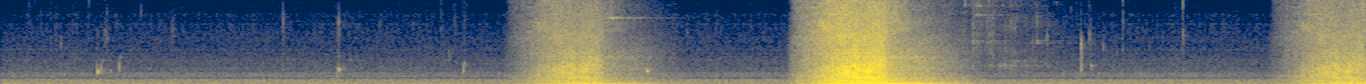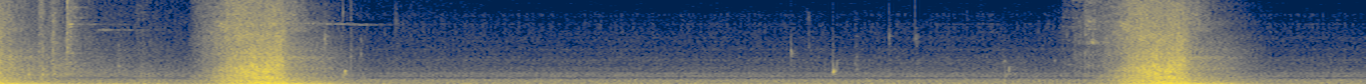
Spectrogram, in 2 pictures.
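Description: Five whoosh sound effects, each swelling and fading over about a second, like swung blows: four in the first half, the second one the loudest, and a last one near the end.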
